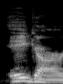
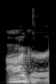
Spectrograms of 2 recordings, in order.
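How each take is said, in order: First: The word is pronounced in a British-sounding way. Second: The word is pronounced in a non-British way. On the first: This is how the speaker always said the word. "I always called it agar, ... and you accused me of being British" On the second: This is the pronunciation the speaker did not use. "not agar"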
